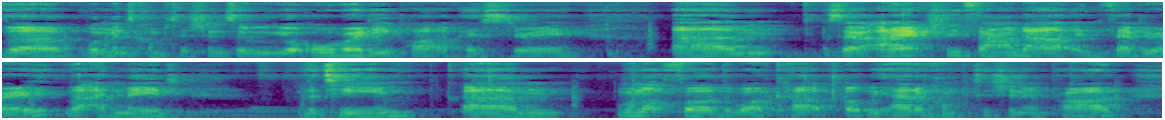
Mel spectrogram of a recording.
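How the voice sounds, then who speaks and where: A woman with an English accent speaks at a fairly low pitch and moderate pace, with fairly even intonation. Noticeable background noise and audible room echo fill the recording. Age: 20s. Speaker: athlete. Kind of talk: interview.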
